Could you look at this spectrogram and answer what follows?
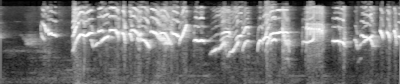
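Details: Kacer, or Oriental magpie-robin, in full gacor ngobra teler song meant as a training master for songbirds: after a short quiet start, a dense stream of bright whistles, slurred sweeps and scratchy buzzes.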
